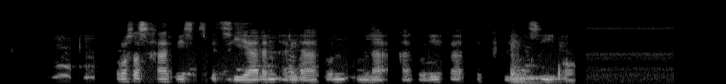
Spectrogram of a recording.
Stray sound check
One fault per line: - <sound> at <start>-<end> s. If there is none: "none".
none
